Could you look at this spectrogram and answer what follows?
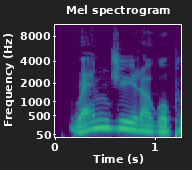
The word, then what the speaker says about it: RAMG: 그래서 얘를 램쥐라고 부르기로 했어요. R A M G 램쥐 한국어 단어 다람쥐에서 앞 글자를 뺀 거죠. 근데 발음은 영어식.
